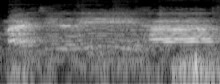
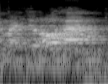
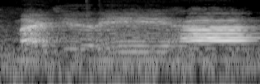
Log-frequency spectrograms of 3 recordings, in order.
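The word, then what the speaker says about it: مجريها: di ayat ini tepatnya pada kata majroha terdapat hukum bacaan imalah imalah adalah mengucapkan suara fathah condong ke arah kasrah sehingga terdengar bunyi seperti huruf e majreha patokan suara e-nya sama seperti pada kata sore tempe majri jadi bacanya bukan majroha tapi majriha coba kita simak bacaan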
